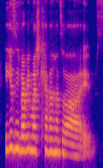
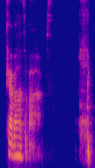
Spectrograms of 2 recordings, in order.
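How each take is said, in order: First: Said in the usual way. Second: Whisper. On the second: Shown as a demonstration. Repeats the line as a whisper.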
